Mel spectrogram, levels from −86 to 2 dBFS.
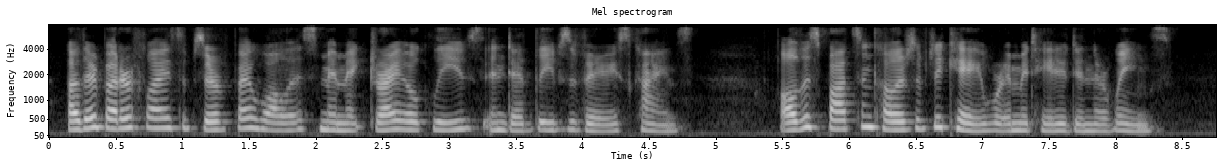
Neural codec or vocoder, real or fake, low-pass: codec, 16 kHz, 6 kbps, DAC; fake; 7.2 kHz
